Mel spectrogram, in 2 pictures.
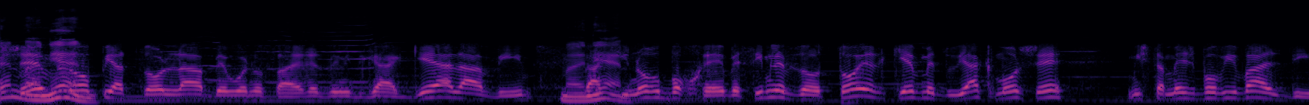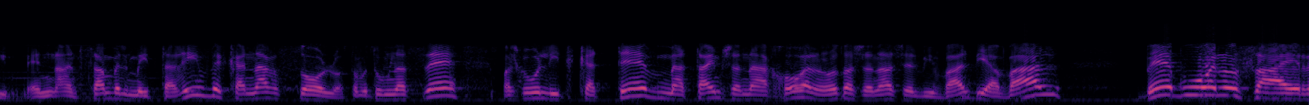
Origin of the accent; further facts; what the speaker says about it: Holon, Tel Aviv District, Israel; הגננת שלי שרה את זה בחולון עיר הנצח שאני גדלתי בה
